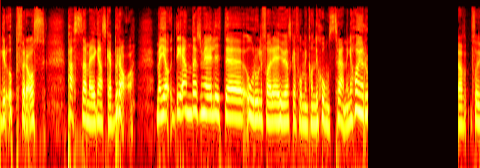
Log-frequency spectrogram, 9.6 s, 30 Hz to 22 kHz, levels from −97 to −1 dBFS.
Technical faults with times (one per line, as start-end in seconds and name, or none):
7.34-9.16 audio dropout to silence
